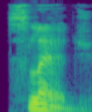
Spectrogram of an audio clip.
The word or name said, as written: sledge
